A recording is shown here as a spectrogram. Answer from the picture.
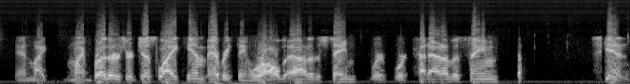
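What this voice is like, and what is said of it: Angry, agitated tone. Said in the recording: “Are you sound angry? ... people can understand where your anger might be coming from”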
